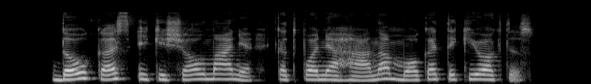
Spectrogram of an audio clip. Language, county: Lithuanian, Alytus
